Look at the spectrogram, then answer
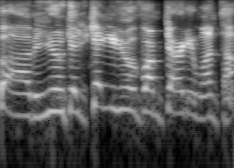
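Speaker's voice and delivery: put-on, very high, screaming yell. Retelling how a fan yelled at a player: imitating a fan screaming. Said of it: "some guy starts screaming at Bobby".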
